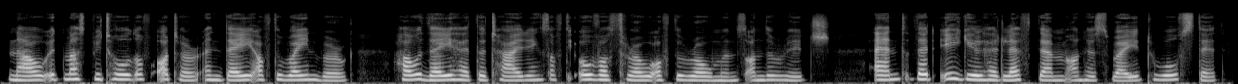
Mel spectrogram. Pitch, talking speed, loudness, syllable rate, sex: 205 Hz, 190 wpm, -17 LUFS, 4.2 syllables/s, female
